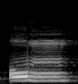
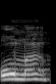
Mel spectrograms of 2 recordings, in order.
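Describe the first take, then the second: First: The final m is held with no release. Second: The final m is released with a vowel. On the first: The speaker calls it right. "Tapi ... um" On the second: The speaker calls it wrong. "Bukan ... ume, bukan seperti itu"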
